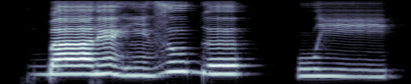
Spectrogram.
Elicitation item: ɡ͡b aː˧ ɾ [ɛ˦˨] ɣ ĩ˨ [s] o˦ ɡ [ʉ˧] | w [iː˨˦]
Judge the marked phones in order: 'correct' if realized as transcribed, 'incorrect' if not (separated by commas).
incorrect, incorrect, incorrect, incorrect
